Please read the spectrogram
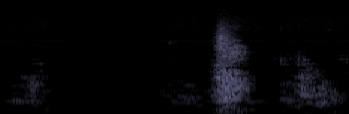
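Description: Near silence in a lecture room, with one short, faint breath about one and a half seconds in.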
